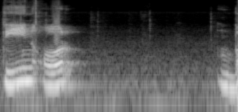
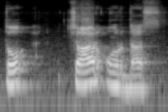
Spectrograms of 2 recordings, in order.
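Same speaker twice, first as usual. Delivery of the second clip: slow, deliberate restating; 4 dB louder, much slower than usual. Shown as a demonstration. Teacher slowly restates example.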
